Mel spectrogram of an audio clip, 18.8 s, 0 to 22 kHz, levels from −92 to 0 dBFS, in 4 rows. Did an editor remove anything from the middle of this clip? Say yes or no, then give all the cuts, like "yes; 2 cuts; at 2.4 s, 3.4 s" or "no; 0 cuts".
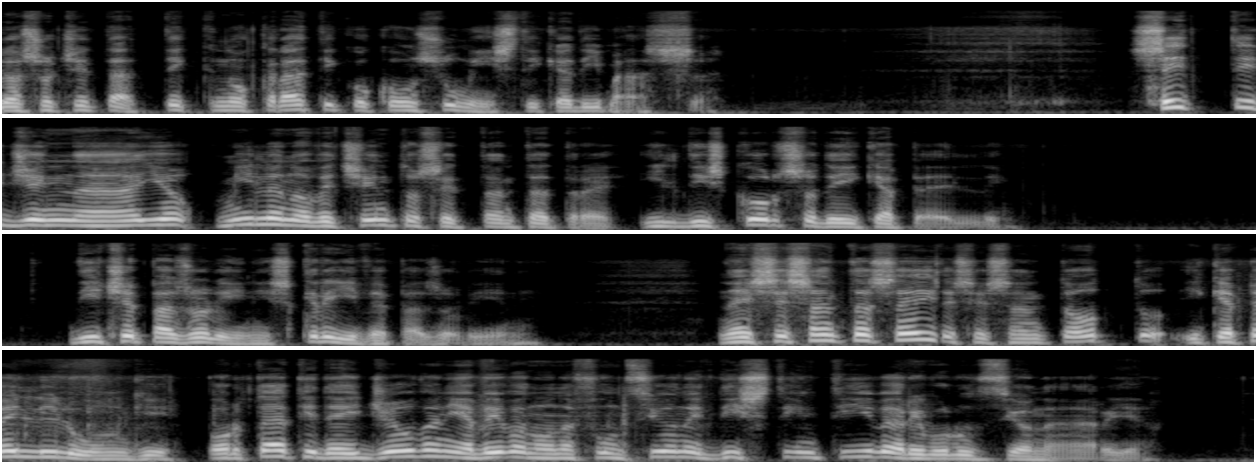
yes; 2 cuts; at 12.9 s, 14.8 s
